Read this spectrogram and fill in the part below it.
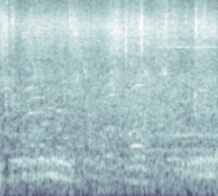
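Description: Pigeons newly brought home from a market coo softly and continuously nearby, a low murmuring burble under a man's speech.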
